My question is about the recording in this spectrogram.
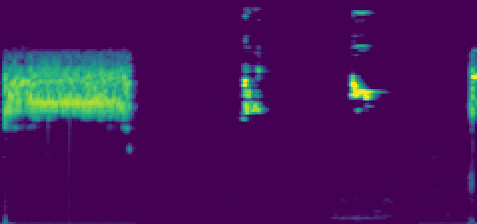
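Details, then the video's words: Northern Shrike calling: a long, harsh, buzzy rasp of over a second, then two short, sharp chirps and a clipped final note. "Northern Shrike Song! Northern Shrike Call! Sound! Singing!- Alcaudón Boreal Canto - Lanius Borealis"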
